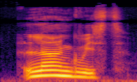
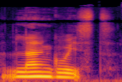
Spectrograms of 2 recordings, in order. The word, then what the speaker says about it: linguiste: Yeah, je suis linguiste. We just pronounce linguiste.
